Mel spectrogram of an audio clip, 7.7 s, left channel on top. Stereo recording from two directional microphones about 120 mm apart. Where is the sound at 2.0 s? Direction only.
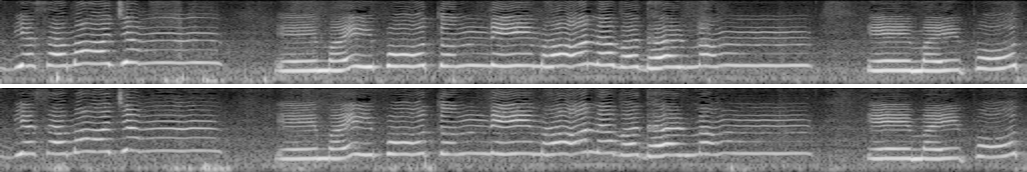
50° left (ahead or behind).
